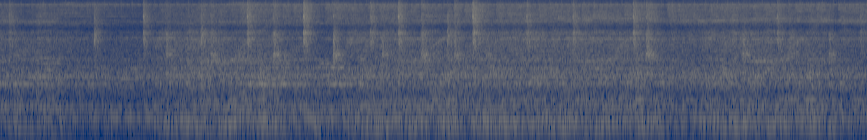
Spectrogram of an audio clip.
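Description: Racing game engines whine loudly and steadily through a television speaker.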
